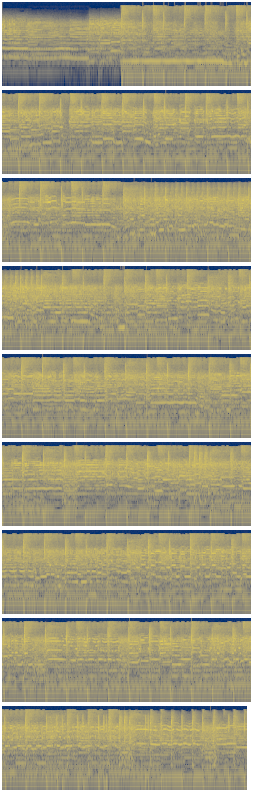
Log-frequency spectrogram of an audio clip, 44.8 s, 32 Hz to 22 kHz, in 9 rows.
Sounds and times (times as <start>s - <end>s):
Bass guitar: 0.0s - 44.7s
Electric guitar: 0.0s - 44.7s
Strum: 0.0s - 44.7s.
